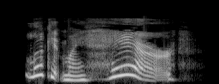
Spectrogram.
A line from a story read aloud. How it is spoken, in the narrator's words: Maeve moaned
